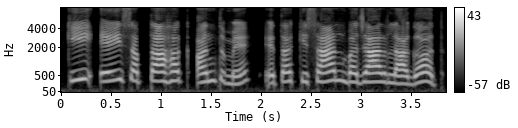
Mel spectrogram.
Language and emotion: Maithili, neutral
